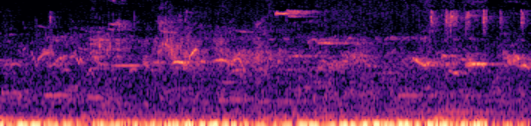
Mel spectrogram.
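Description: Several birds chirping and trilling in quick short calls, over a soft background with a few held low notes.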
